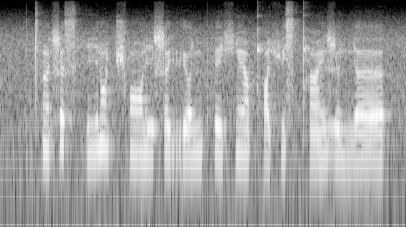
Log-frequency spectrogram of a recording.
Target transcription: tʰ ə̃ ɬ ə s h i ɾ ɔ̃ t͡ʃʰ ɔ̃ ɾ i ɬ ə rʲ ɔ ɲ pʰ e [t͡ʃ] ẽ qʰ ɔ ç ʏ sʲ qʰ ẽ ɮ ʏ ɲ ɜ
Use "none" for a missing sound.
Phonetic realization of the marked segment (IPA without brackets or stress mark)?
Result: ç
